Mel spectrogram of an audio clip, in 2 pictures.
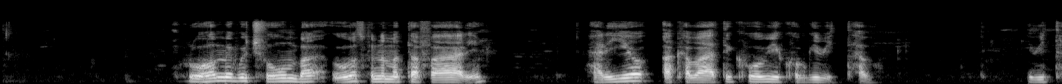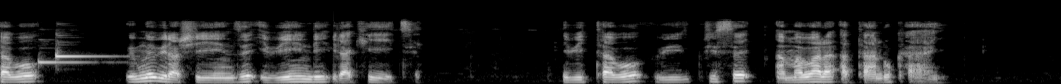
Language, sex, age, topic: Rundi, male, 50+, education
